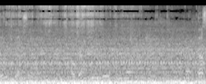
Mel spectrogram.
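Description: Steady low rumble of outdoor street noise, with no clear single event standing out.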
